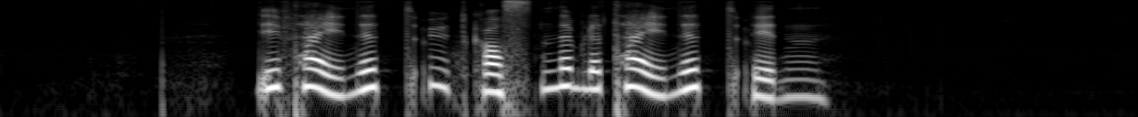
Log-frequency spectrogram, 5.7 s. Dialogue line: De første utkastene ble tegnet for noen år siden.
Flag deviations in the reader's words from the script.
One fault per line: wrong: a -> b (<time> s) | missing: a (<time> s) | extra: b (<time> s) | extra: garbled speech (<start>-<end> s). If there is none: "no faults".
wrong: første -> tegnet (1.5 s)
missing: for noen år (3.7 s)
